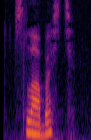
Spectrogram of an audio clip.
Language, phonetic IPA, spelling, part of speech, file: Russian, [ˈsɫabəsʲtʲ], слабость, noun, Ru-слабость.ogg
- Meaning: 1. weakness, feebleness 2. weak point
